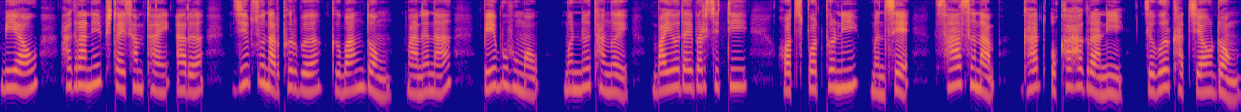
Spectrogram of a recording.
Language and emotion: Bodo, neutral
